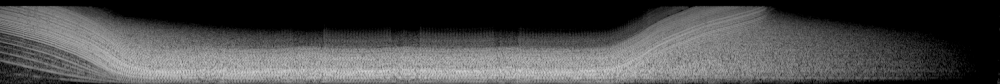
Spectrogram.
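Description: Eurorack modular synthesizer voice played from a ribbon controller: a sustained, many-harmonic tone sweeps down from very high over about a second and holds steady. About six seconds in it sweeps back up, then fades away.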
